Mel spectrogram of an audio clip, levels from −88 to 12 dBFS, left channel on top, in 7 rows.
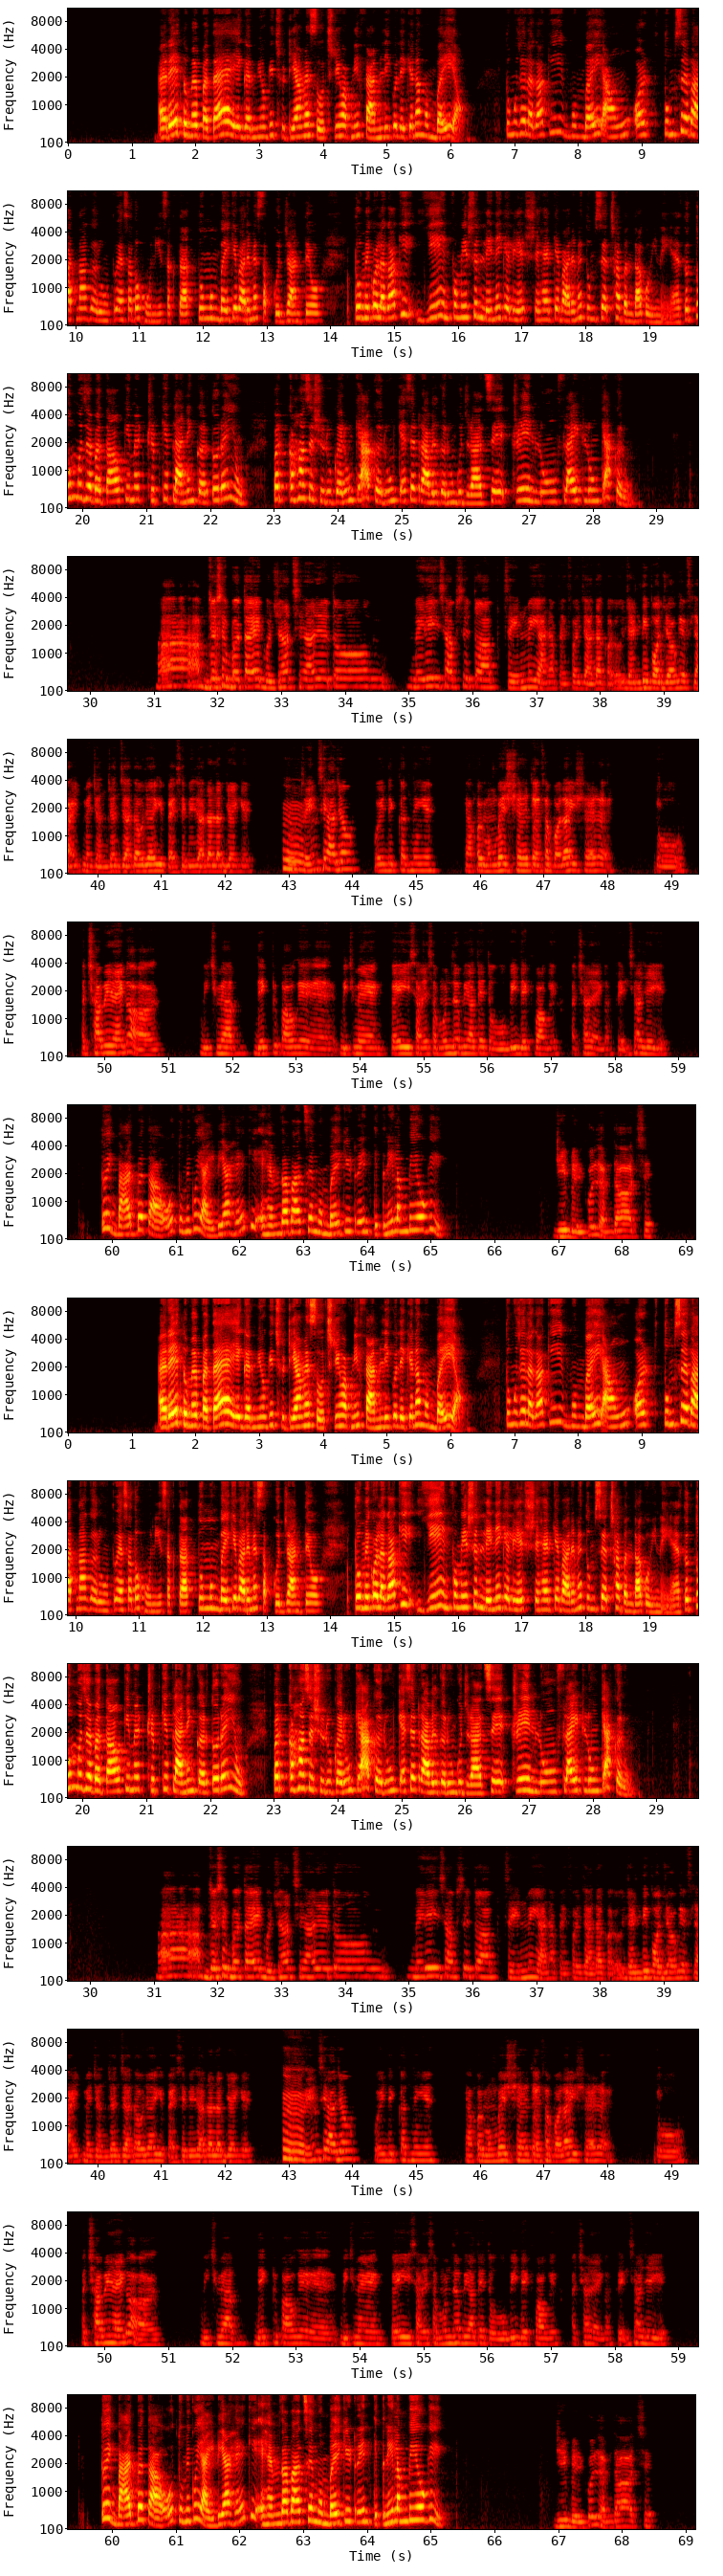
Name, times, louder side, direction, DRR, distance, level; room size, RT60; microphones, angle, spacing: voice 1, 1.4-6.2 6.9-13.9 14.4-22.6 23.0-28.6 42.9-43.3 59.8-65.2, right 5 dB, 60° right, 0.4 m, -23 dB
voice 2, 31.0-34.7 35.0-42.4 43.0-44.1 44.3-45.3 45.8-48.1 48.8-49.2 49.6-50.9 51.5-58.8 66.9-68.4, left 2 dB, 55° left, 2.2 m, -39 dB
5.9 x 2.2 x 3.4 m
head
